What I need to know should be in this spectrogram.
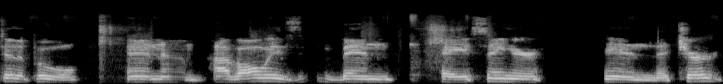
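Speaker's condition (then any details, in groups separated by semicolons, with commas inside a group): ALS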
